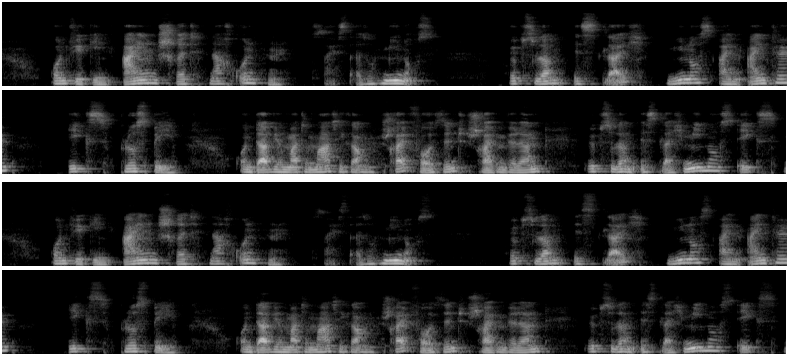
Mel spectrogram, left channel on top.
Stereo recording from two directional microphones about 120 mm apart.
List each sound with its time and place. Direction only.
0.5 s speech: 25° left (ahead or behind)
